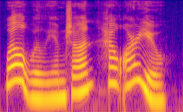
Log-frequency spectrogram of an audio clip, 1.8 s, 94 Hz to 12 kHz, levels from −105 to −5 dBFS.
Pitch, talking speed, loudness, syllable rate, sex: 245 Hz, 195 wpm, -15 LUFS, 5.5 syllables/s, female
